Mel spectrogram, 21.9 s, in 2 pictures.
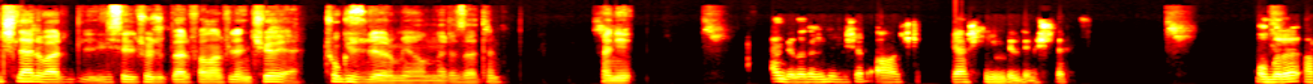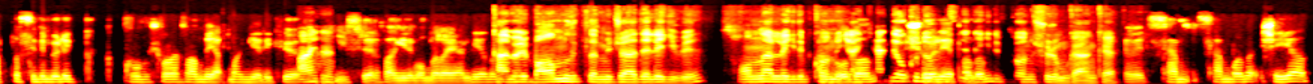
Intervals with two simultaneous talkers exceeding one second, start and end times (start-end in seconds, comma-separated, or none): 17.6-19.3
